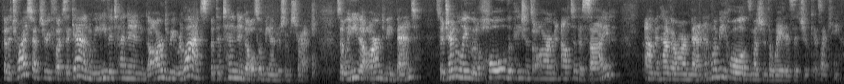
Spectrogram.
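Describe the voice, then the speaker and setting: A woman's voice: mid-range voice, fast talker, a bit bright. A woman giving an explanatory hands-on clinical demonstration as an instructor, repeating key points. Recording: echoey room, somewhat distant mic.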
